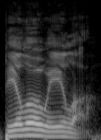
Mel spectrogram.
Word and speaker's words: Biloela: No, well, some fucking person on a Biloela forum was like, it's the suburb in Queensland that rhymes with tequila.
